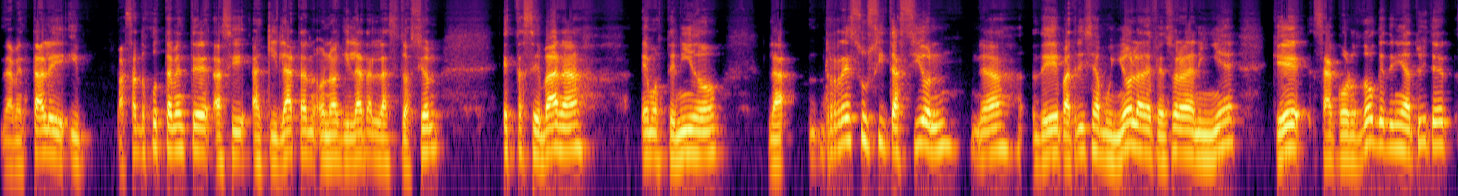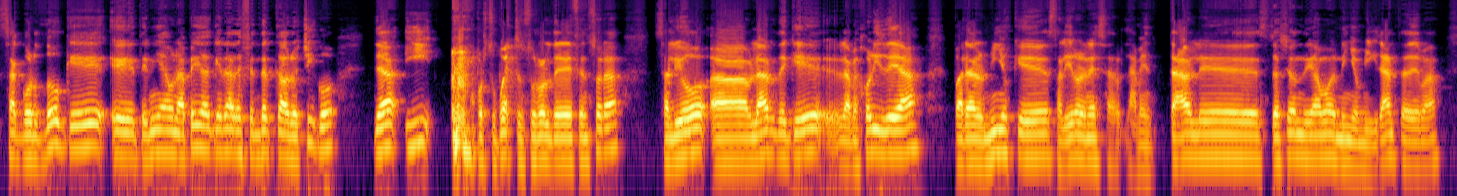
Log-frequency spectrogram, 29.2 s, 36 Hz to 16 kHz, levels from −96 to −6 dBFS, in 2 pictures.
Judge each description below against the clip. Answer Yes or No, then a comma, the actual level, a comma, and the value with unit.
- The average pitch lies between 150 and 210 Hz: No, low, 135 Hz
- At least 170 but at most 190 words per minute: No, average, 155 wpm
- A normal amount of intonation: Yes, average, 4.3 semitones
